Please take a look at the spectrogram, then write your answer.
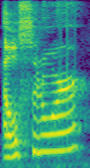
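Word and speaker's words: Elsinore: a wonderful event this weekend uh in Lake Elenor California y nailed it yes thank you I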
